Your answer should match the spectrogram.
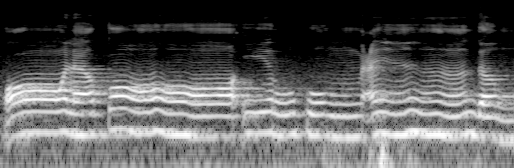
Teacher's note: Cantik, masa kita sebut 'indallah, lafaz Allah dekat huruf ha tu kita nak matikan dengan cantik huruf ha tu. Jadi masa matikan lafaz Allah, kalimah huruf ha tu, bunyikan angin dia.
